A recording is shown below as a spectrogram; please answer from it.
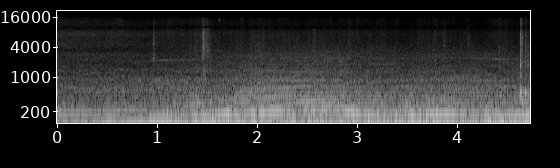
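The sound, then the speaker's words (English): A car accelerates hard in a street race after a stop-light party, its engine giving a loud, continuous roar that climbs in pitch and then holds high and steady, with no voices. “Why are you driving so fast? Why are you driving so fast? Relax. Okay, you want to race?”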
